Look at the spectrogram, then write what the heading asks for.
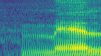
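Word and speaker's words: Mall: এখানে যাওয়ার আগে অনেকগুলো ভিডিও দেখে গেছি এবং সবাই এই জায়গাটাকে মেল রোড বলে। মেল বানানটা এম এ ডবল এল। আমরা যেটাকে মল বলি এবং আমি ডিকশনারি চেক করে দেখলাম এটার উচ্চারণ মল। মেল নয়।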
